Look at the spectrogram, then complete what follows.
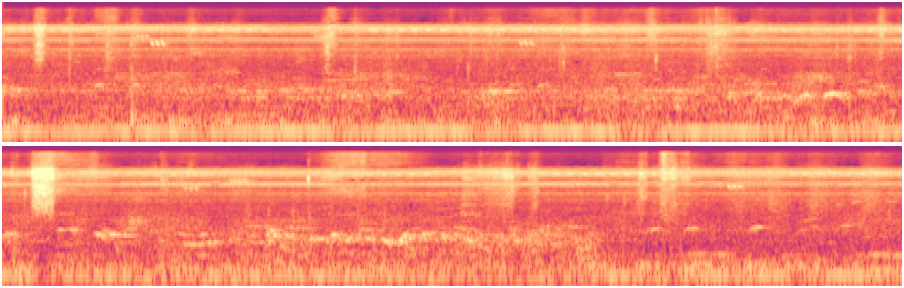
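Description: Crickets chirring in a steady, high, unbroken drone over a low hum, with a few faint clicks and one short sharp noise about nine seconds in.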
